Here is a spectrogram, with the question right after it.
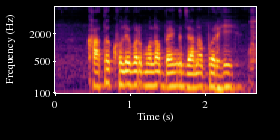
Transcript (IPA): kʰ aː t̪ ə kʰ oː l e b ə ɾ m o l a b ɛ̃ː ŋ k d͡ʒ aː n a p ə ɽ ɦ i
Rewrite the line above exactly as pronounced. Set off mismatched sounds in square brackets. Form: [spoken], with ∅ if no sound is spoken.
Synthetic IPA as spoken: kʰ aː t̪ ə kʰ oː l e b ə ɾ m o l a b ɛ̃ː ŋ k d͡ʒ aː n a p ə [ɾ] ɦ i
